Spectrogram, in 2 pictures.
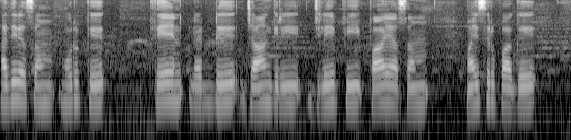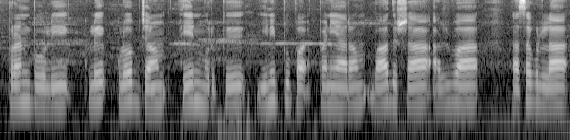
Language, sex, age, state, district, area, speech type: Tamil, female, 60+, Tamil Nadu, Tiruvannamalai, rural, spontaneous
